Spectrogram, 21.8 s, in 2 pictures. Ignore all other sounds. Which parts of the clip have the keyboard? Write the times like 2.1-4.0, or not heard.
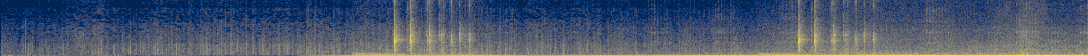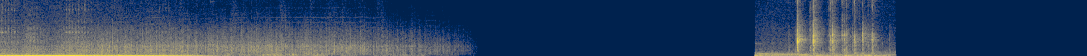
3.5-5.0, 7.5-9.0, 18.4-19.9.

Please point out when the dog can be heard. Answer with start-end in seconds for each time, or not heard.
not heard.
